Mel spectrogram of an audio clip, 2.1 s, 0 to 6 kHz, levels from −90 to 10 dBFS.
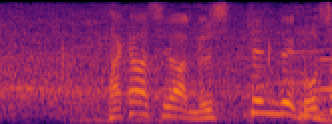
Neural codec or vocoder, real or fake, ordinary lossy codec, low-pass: none; real; none; 5.4 kHz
